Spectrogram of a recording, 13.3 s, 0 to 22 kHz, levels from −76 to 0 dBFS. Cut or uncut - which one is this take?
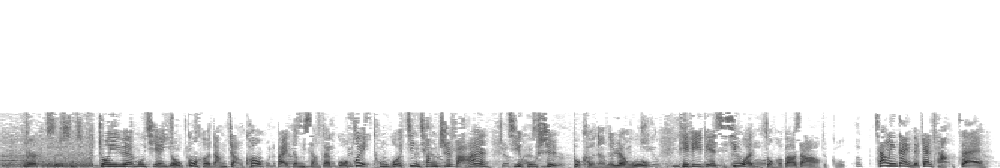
cut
